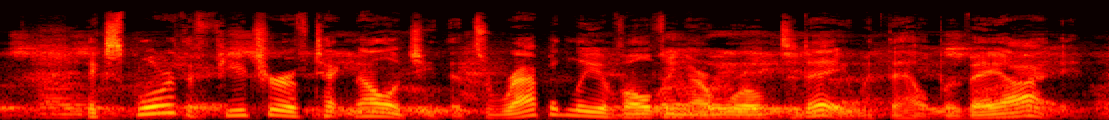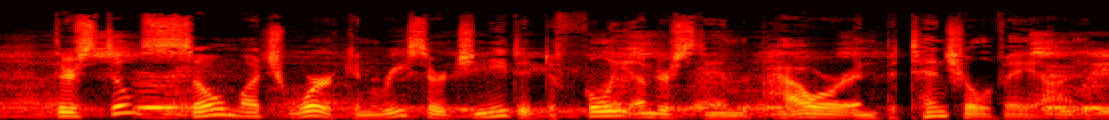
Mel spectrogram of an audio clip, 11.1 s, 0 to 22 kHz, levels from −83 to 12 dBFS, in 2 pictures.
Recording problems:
thin; very slightly; fading below 1 kHz
voice in the background; loud; throughout; 8 dB below the speech

